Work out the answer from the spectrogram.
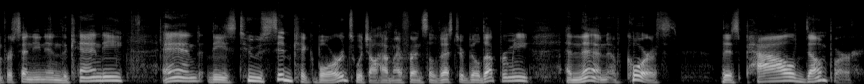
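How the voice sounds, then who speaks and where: A man's voice: medium pitch, no room sound, clean studio sound. A man hosting a retro computer tech vlog, thinking aloud and a little sick with a fading voice. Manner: thinking aloud, hesitant self-questioning. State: slightly sick, losing his voice. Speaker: host of a retro computer channel. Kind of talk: casual tech vlog explaining on screen.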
